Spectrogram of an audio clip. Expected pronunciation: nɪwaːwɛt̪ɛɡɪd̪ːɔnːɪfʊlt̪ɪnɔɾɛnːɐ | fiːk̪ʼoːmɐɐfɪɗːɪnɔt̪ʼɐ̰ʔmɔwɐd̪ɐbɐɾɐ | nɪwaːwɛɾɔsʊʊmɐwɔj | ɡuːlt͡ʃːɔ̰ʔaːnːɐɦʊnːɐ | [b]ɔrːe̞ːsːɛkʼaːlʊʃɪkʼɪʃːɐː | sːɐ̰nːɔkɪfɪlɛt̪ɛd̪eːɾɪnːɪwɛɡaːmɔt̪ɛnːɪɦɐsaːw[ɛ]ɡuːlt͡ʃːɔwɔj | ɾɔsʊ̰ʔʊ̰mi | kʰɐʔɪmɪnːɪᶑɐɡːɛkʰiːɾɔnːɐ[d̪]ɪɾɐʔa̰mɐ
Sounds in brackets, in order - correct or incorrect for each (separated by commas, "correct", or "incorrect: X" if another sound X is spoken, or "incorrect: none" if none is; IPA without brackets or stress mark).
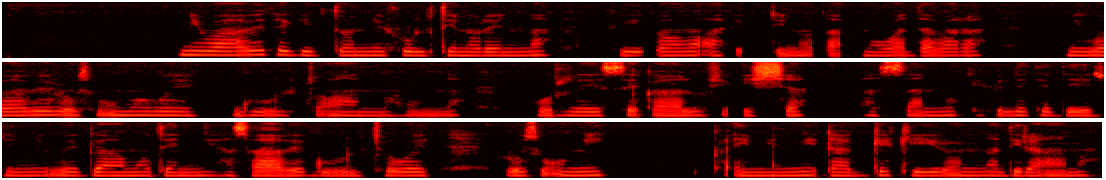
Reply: incorrect: w, correct, correct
